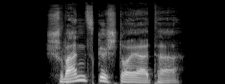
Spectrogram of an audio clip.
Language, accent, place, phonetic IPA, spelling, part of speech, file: German, Germany, Berlin, [ˈʃvant͡sɡəˌʃtɔɪ̯ɐtɐ], schwanzgesteuerter, adjective, De-schwanzgesteuerter.ogg
- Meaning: inflection of schwanzgesteuert: 1. strong/mixed nominative masculine singular 2. strong genitive/dative feminine singular 3. strong genitive plural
